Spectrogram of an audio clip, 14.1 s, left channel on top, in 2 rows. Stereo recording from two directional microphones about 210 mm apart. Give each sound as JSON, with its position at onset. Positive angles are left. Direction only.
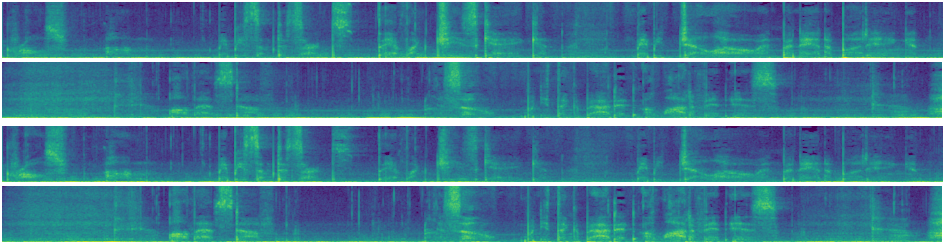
{"t": 0.0, "sound": "whispering", "side_deg": -15}
{"t": 2.4, "sound": "whispering", "side_deg": 15}
{"t": 7.9, "sound": "whispering", "side_deg": -15}
{"t": 10.2, "sound": "whispering", "side_deg": -20}
{"t": 13.6, "sound": "a sound", "side_deg": -20}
